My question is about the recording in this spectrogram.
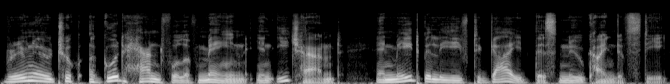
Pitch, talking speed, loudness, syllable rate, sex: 105 Hz, 180 wpm, -16 LUFS, 4.1 syllables/s, male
